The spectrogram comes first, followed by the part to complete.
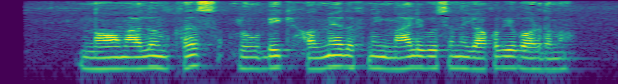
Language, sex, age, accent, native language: Uzbek, male, 35+, Surxondaryo, Uzbek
